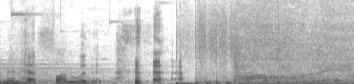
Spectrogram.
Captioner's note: laughs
